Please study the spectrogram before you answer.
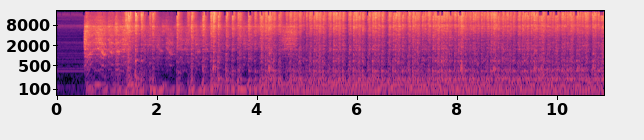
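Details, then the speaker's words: S-10 with freshly swapped engine catches and settles into a loud, slightly uneven lumpy idle with light blips; still needs tuning, timing not set because the timing light isn't working. "We know it's just down to tuning it a bit. I wish I had a functioning timing light."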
